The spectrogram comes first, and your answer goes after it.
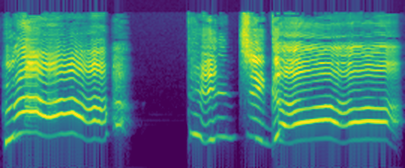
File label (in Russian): zvuki s golosom iaponskoi anime devushki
